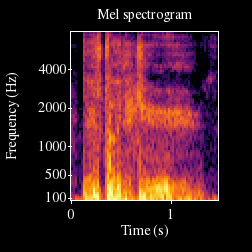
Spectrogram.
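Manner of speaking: slow, very low, loud rasped whisper; villainous growl. Acted. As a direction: growl it slowly like a cartoon villain. Repeating Haman's villain growl.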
